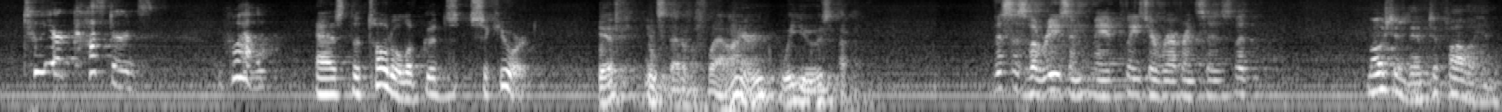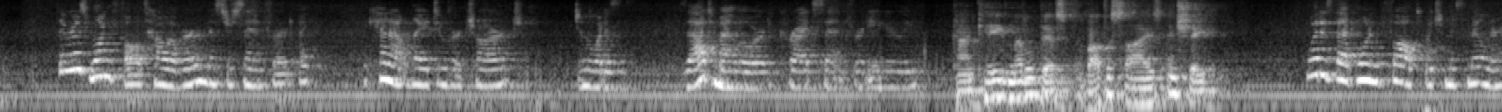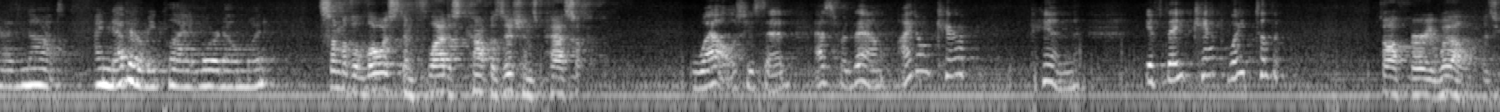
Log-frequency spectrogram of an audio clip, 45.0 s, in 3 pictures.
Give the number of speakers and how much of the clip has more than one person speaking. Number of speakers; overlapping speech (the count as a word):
six, no overlap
